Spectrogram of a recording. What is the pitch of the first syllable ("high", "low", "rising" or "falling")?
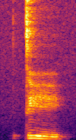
falling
